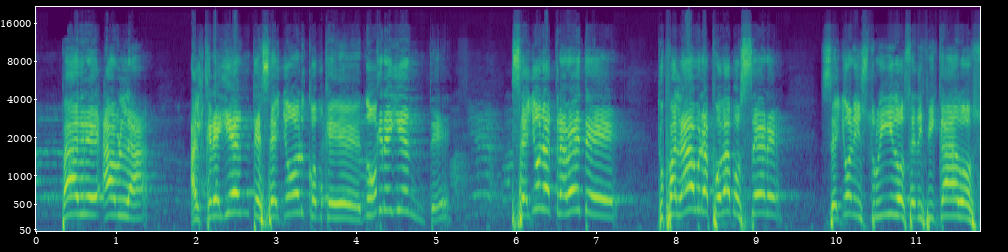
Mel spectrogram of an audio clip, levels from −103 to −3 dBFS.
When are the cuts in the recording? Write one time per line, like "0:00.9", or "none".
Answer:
0:03.6
0:04.2
0:06.0

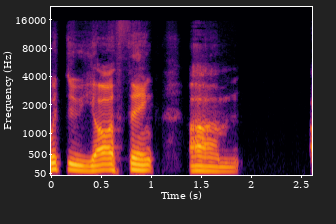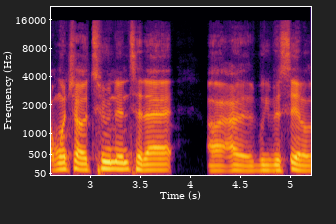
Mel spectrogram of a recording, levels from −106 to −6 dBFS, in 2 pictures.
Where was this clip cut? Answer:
none

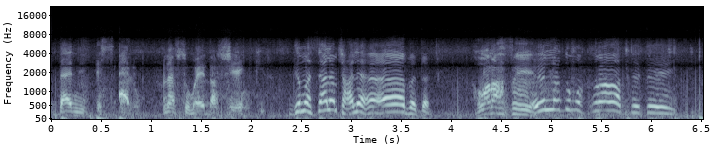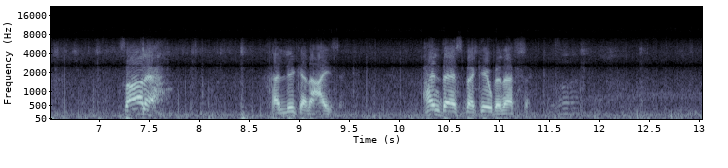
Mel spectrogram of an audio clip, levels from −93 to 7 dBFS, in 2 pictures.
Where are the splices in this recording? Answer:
0:01.1
0:02.4
0:02.8
0:10.2
0:10.9

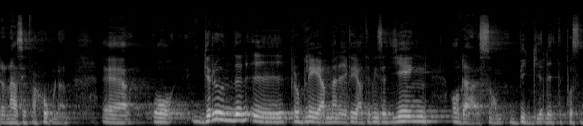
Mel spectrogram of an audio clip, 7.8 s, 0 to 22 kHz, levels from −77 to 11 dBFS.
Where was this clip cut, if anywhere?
0:04.6
0:06.1

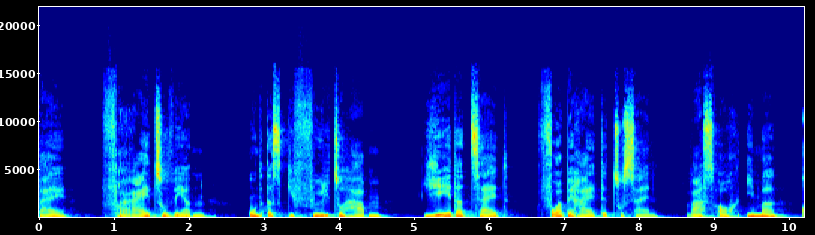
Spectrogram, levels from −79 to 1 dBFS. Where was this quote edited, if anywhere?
0:03.0

